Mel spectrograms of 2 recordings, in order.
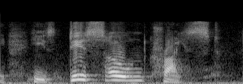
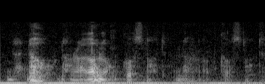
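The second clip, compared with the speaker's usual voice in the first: soft, low, repeated brush-off; hushed denial; 6 semitones lower, 6 dB quieter, faster than usual. Retold or imitated. Peter denying Jesus to the girl at the gate, hushed. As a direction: mutter it away under your breath.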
